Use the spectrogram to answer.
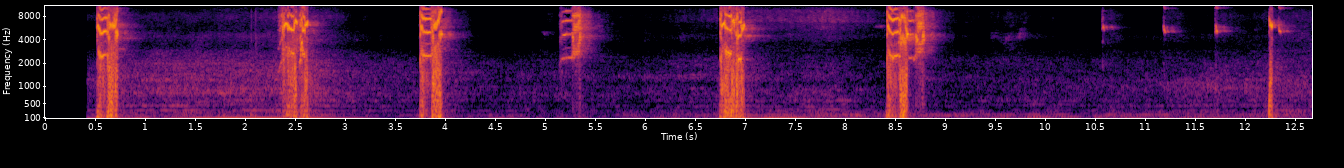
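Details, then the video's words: Lovebird calls used as a lure recording for trapping birds: loud, harsh, high-pitched shrieks repeated roughly every one and a half seconds, followed by a few faint, brief chirps near the end. "Langsung Nyaut PANCNGAN PIKAT SUARA BURUNG LOVEBIRD"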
